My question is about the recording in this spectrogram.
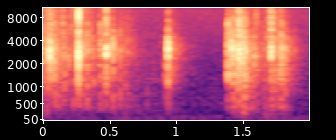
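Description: A plastic bag of pork rinds crinkling as it is handled and turned, in short irregular spells of crackling.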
